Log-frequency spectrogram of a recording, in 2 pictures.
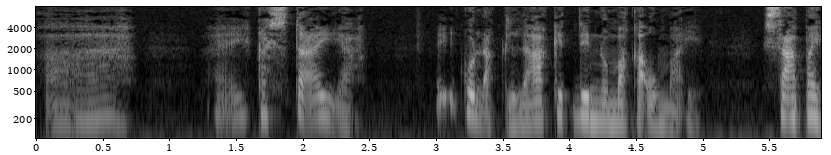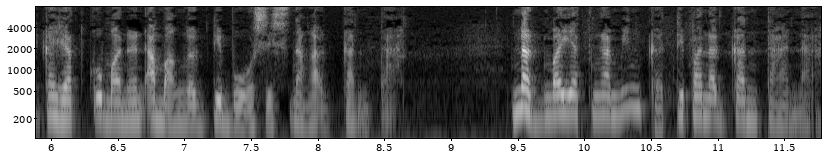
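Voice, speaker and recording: A woman's voice: fairly low pitch, animated, measured pace, breathy edge, no echo, full character voice. An actress playing a curious, caring older mother figure in an Ilocano radio drama. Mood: curious, fond.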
